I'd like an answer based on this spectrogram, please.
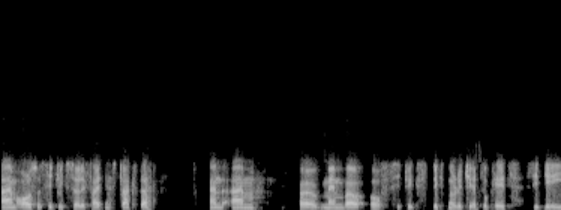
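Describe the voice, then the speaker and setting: Against a quiet background, a man with an Austrian accent speaks at a moderate pace, taking long, frequent pauses. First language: German. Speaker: IT trainer and consultant; IT trainer. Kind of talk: technical presentation. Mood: friendly, lightly humorous. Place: home room.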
